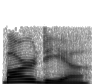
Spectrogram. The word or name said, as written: Bardia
